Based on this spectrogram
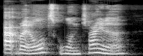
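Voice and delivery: ordinary delivery, nothing marked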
